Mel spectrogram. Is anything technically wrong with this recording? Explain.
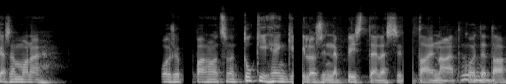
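Yes, there's a gap between chunks. At 0.73, 1.83, 2.93 and 4.03 s the speech drops into about 100 ms of hard-edged silence. It looks like the audio was handled in 1 s chunks with dead air inserted at each join, so nothing's missing, just chopped up.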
